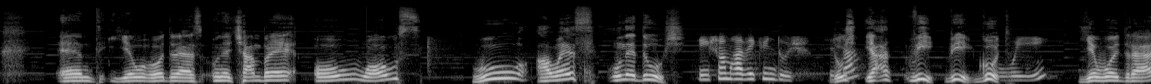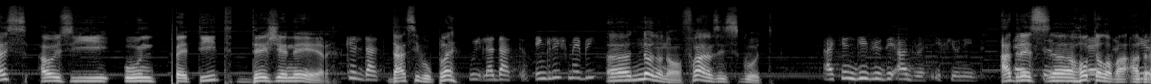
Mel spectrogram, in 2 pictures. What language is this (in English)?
Slovak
